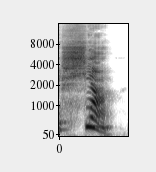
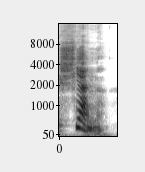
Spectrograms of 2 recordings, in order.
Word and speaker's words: chien: So when you say in French, oh, I have a dog, you say chien in the masculine form. However, it ends in an N. And a lot of students, when they're reading it, like to pronounce that N and say chien, which is the feminine form of the word and means bitch.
